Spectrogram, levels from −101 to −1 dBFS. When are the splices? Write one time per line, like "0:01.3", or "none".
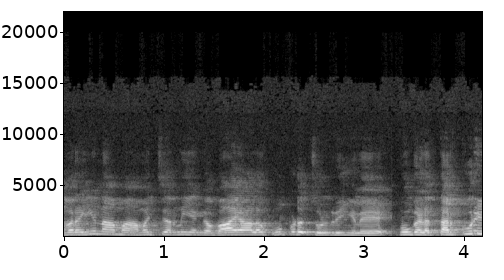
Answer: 0:03.3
